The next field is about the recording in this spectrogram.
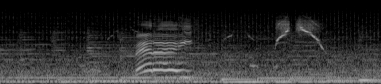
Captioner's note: whistles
